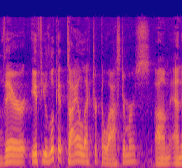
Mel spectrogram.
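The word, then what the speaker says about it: dielectric: if you look at dialectric elastomers um and it's spelled D E like D Electric elastomers um dialectric elastomers there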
